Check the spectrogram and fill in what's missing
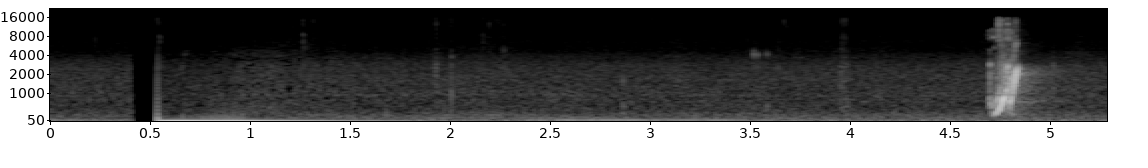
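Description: Chopped onion drops into a pot for a one-pot soya chunks biryani, giving a single close, soft thud and then a quiet, fading hiss of frying. A short splash follows near the end.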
